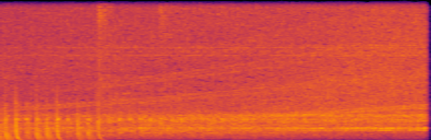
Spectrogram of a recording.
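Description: Psytrance outro: the kick drum and rolling bassline play for about a second, then drop out. A steady hissing white-noise wash from the synths is left on its own.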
